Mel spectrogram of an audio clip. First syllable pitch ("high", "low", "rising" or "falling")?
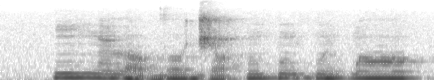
high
